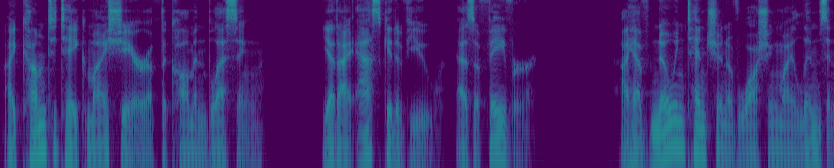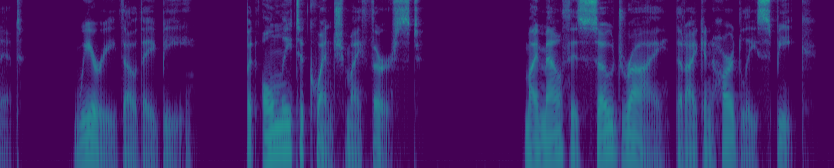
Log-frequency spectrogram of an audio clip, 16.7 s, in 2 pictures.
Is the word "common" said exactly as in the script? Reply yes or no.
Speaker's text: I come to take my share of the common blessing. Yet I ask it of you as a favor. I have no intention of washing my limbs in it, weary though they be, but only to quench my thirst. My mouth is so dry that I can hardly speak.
yes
